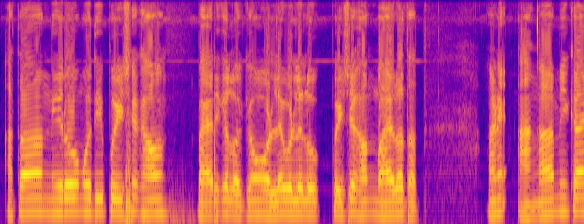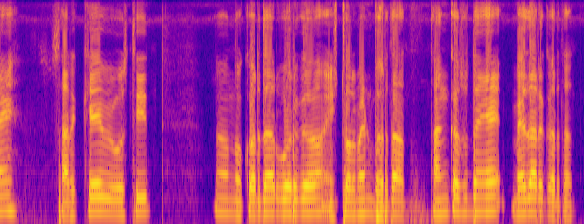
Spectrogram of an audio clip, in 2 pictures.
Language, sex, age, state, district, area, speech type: Goan Konkani, male, 45-60, Goa, Canacona, rural, spontaneous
